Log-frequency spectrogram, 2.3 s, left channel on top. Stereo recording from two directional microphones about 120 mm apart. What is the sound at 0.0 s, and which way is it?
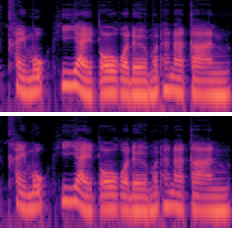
Speech, 20° left (ahead or behind).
